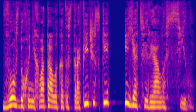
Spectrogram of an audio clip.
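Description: Expressive woman narrating an audiobook. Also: on the low side, moderate pace, slightly rough, dry recording, clean studio sound. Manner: expressive, dramatic storytelling. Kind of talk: first-person audiobook narration.

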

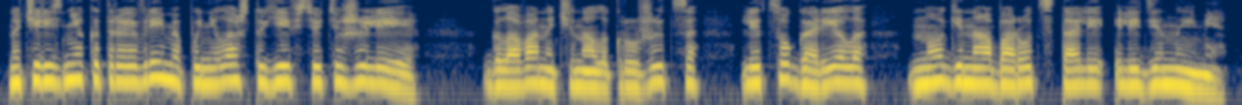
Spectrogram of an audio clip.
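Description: A woman narrating a novel in a steady, even storytelling voice. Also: mid-range voice, a little fast, dry recording, clean studio sound. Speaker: audiobook narrator. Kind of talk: scripted narration.

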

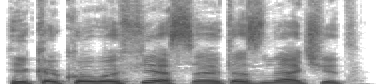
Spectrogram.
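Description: A man voicing a frightened young male cadet who stammers and shouts in panic. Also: high-pitched, brisk, no echo, clean studio sound, pitched above the performer's own voice, lightly acted. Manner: panicky outbursts.

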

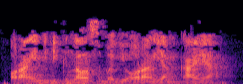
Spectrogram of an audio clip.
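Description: A man's voice: mid-range voice, a little fast. A man, preaching a sermon as a story, who keeps repeating a set blessing phrase. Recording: roomy, slightly dull recording with faint noise.

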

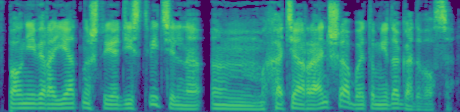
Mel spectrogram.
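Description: A man narrating a first-person audiobook in a dry, ironic, measured way. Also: lowish voice, dry recording.

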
